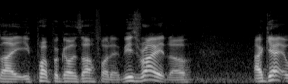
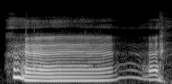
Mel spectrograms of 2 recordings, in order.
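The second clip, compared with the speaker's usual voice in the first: loud high laugh; 8 semitones higher, 8 dB louder than usual. Real, not acted. Gamer bursts out laughing at the game, loud and high.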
